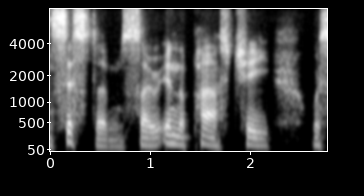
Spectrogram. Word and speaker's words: Qi: So in the past, Qi was spelled CHI, but now the modern way of spelling it is QI, but it's still pronounced Qi. So it's a bit like CHI, and that's your life force energy.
